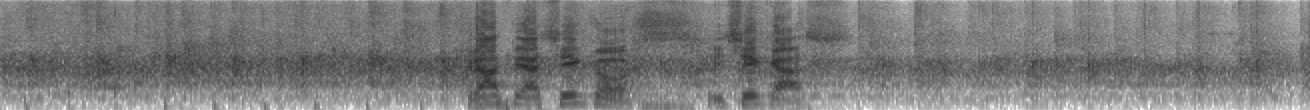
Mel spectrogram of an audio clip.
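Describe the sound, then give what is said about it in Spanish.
Sustained, loud applause from a large crowd for the staff team at a morning gathering. A dense, steady roar of many hands clapping continues throughout while a man briefly speaks over it. “Así que, ¿por qué no damos un fuerte aplauso al equipo de staff?”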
